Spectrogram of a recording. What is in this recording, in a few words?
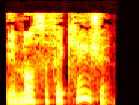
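"emulsification", British English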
